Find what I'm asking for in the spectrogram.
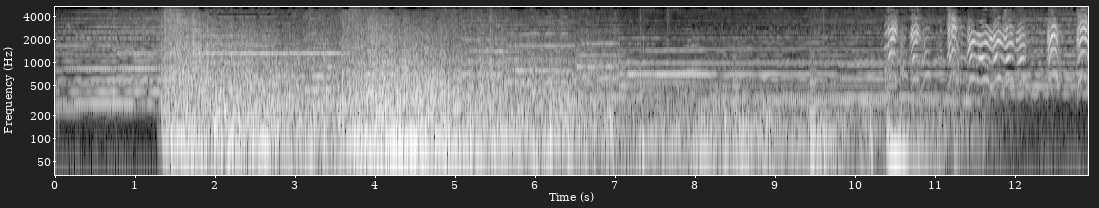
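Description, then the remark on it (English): A pack of dogs bursts into loud, continuous barking and yipping after a brief quiet moment, the overlapping voices forming a noisy chorus that stays busy to the end, with no talking. “Dinner's on, dogs!”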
